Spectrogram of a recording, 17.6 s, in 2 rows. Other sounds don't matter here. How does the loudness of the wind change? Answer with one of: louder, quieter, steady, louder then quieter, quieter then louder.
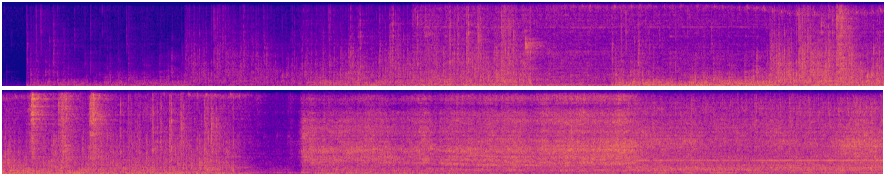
louder then quieter.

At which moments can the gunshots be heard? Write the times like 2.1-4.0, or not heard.
8.2-9.9.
